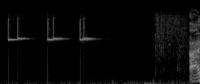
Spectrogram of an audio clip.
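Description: Cartoon chime sound effect: three quick bright tings on the same high pitch, each a sharp strike that rings briefly, all within the first second.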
